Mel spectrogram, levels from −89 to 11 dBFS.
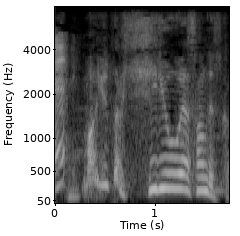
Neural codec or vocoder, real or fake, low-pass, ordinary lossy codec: none; real; 7.2 kHz; AAC, 32 kbps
